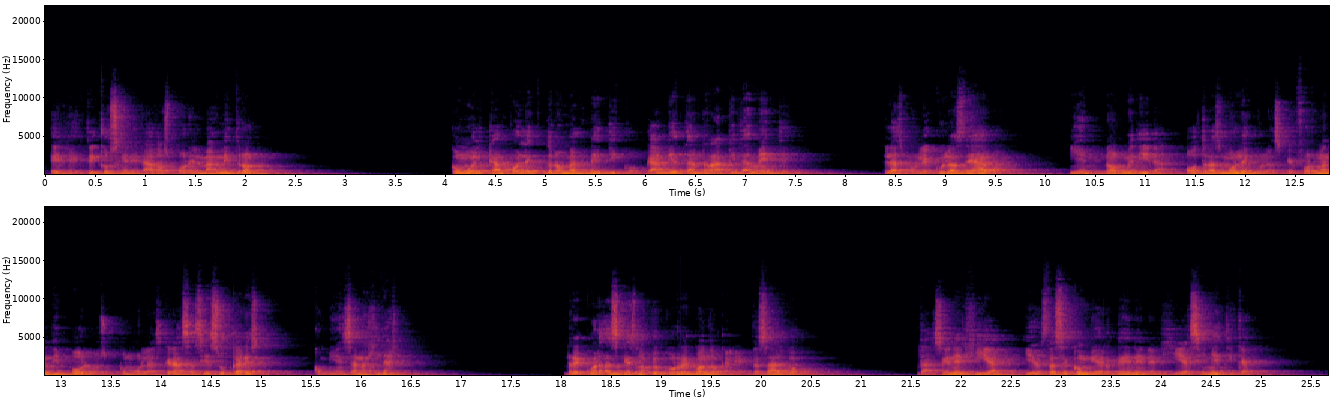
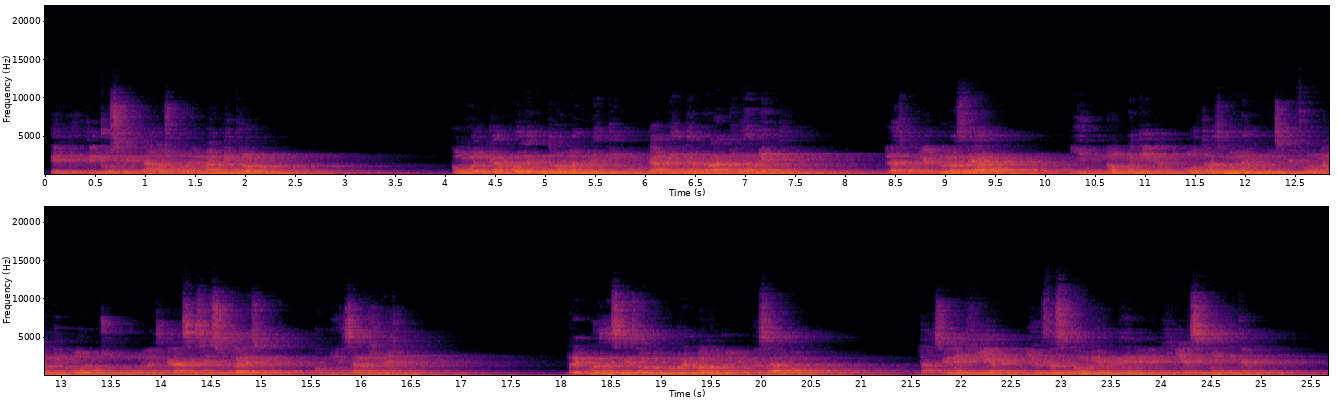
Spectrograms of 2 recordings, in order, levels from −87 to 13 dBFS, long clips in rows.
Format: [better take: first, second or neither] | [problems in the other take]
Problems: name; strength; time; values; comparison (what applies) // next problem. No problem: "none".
first | room echo; strong; dies away in 2.6 s; slight in the first // off-mic speech; far; somewhat distant in the first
